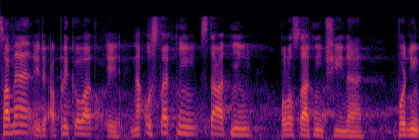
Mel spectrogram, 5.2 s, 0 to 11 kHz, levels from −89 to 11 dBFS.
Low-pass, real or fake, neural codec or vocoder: 7.2 kHz; fake; codec, 16 kHz, 2 kbps, FreqCodec, larger model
